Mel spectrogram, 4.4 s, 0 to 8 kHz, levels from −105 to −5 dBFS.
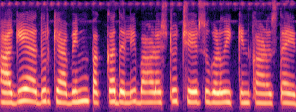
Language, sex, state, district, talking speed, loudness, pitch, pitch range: Kannada, female, Karnataka, Bidar, 135 wpm, -14 LUFS, 275 Hz, 265-285 Hz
